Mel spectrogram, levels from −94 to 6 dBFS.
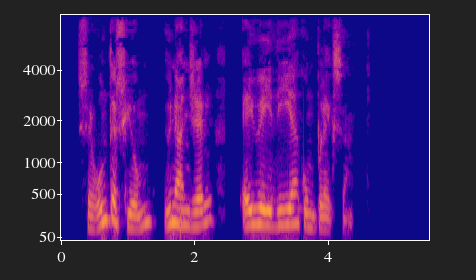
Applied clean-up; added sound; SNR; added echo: none; none; none; none.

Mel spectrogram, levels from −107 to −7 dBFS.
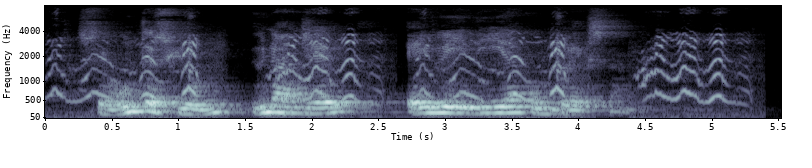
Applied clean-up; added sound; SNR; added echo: none; Dog; 15 dB; reverberation time 0.7 s.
